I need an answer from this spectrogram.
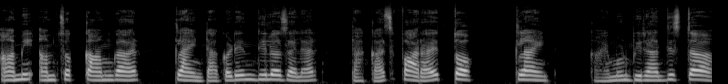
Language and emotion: Goan Konkani, fearful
